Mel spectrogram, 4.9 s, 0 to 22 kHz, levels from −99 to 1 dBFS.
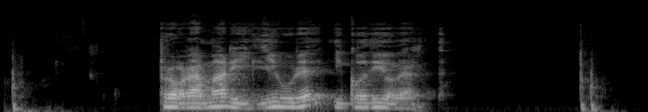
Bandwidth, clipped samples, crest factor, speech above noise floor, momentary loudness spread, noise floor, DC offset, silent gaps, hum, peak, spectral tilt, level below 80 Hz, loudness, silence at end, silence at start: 11 kHz; under 0.1%; 20 dB; 40 dB; 24 LU; -76 dBFS; under 0.1%; 1.03-1.08 s, 3.82-3.87 s, 4.04-4.08 s; none; -20 dBFS; -7 dB/octave; -68 dBFS; -37 LUFS; 0.4 s; 0.1 s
